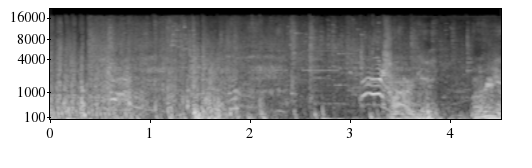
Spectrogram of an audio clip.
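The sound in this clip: Dense gunfire and shattering crashes in a sci-fi action drama set in Arcadia City in 2063, a loud, unbroken barrage of rattling shots and impacts, with voices partly heard among the noise.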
